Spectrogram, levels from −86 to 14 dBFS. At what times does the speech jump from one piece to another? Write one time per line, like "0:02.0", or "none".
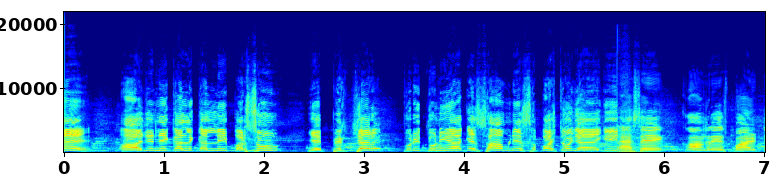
0:05.4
